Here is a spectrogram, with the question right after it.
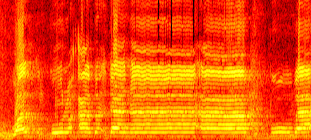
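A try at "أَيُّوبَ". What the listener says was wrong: Bukan abuba, ayyuba. Ayyub.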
